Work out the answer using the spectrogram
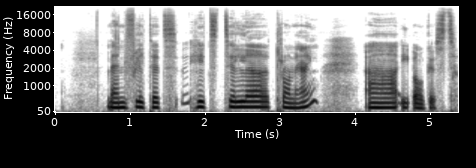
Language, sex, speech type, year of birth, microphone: Norwegian, female, spontaneous, 1986, Sennheiser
